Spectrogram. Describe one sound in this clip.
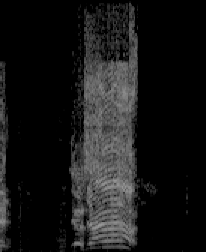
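Car tyres screech on pavement.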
